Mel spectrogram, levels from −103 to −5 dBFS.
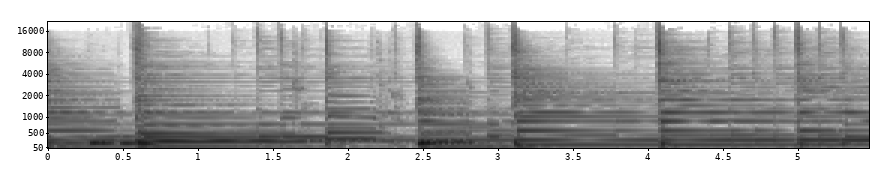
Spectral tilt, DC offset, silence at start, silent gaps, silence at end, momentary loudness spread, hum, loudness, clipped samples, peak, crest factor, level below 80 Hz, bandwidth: -5.5 dB/octave; under 0.1%; 0 s; none; 0 s; 9 LU; none; -26 LUFS; under 0.1%; -2 dBFS; 24 dB; -70 dBFS; over 20 kHz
